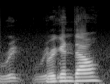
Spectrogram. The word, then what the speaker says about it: Rigondeaux: Rigondeaux.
